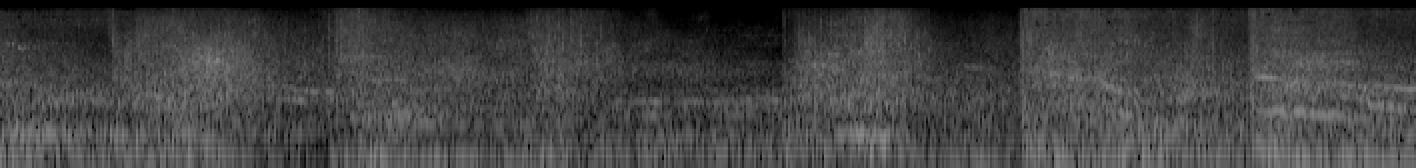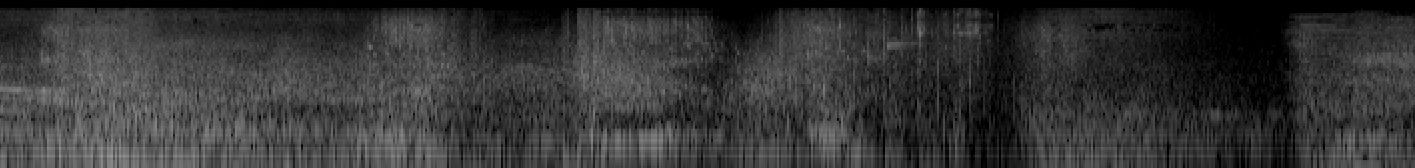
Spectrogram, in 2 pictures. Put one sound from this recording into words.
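Video game spell effects whoosh and crackle during combat.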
